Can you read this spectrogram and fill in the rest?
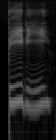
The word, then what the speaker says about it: Bede: The venerable Bede, I don't know how to pronounce his name. It's B-E-D-E, Bede, Bede. I'm going to call him Bede.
